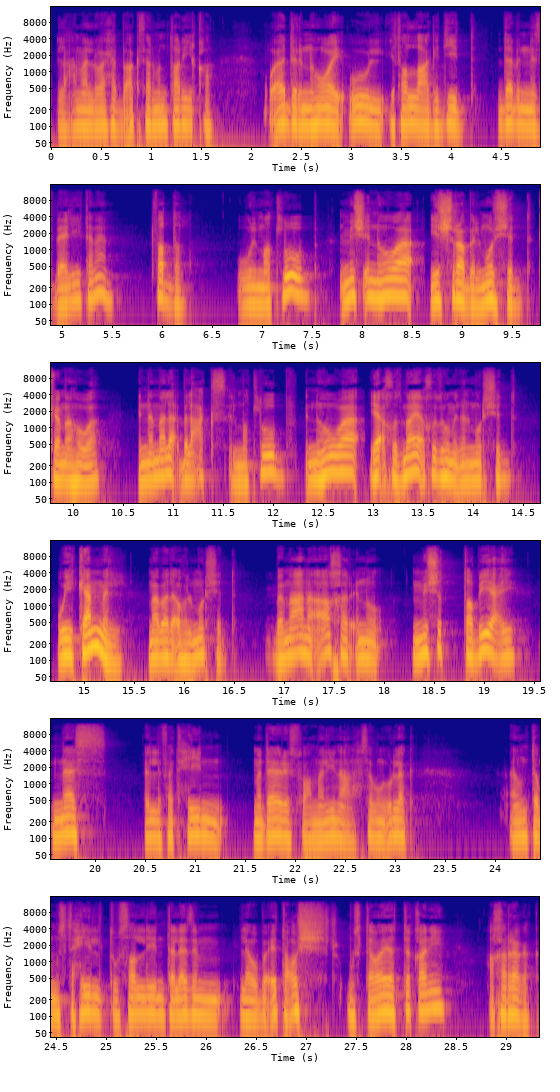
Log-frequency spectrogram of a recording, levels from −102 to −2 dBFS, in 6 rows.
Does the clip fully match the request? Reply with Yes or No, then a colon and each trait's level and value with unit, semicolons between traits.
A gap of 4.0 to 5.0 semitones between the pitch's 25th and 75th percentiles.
No: average, 3.4 semitones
